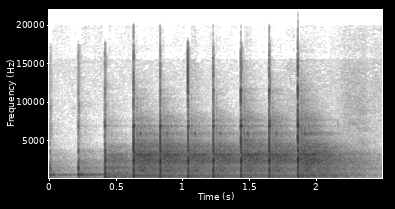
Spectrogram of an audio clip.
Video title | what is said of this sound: Pisos en el chalet 🔨🚧 - de la alegría al desastre en 48 horas - Instalación, Errores y Soluciones | está hueco O sea no hay pegamento debajo no hay suficiente Así que el porcelanato Está bailando no está pegado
